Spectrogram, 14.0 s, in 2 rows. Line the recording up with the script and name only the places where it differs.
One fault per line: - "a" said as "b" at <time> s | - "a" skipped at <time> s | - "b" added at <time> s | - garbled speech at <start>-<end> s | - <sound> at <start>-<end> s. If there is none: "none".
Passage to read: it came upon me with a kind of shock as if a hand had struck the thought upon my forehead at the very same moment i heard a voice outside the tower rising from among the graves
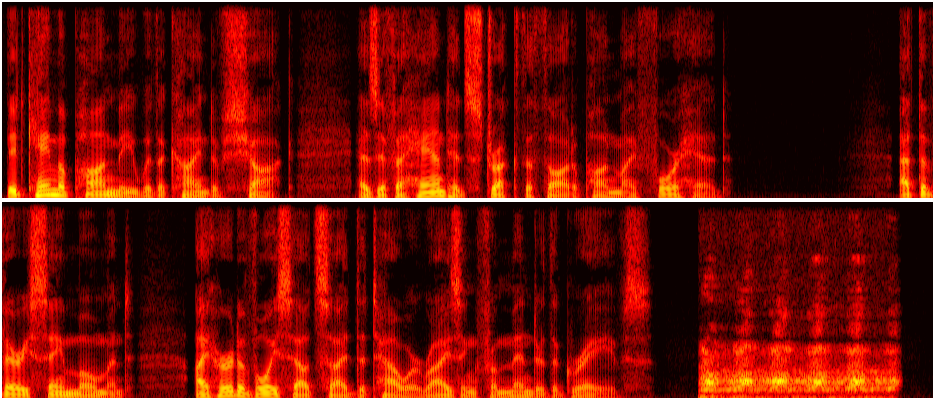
- "among" said as "mender" at 10.8 s
- bark at 12.2-13.7 s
